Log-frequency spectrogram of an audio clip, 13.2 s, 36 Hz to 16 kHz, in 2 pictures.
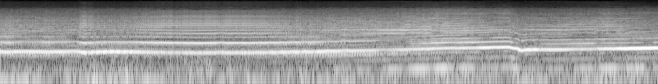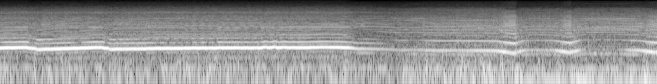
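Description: Yamaha YZF-R6's 599 cc inline-four racing engine at high revs, heard onboard. It pulls hard with quick upshifts about five and seven seconds in and holds flat out. About ten seconds in the throttle closes and the revs fall, with several short dips in pitch near the end as it slows for a corner.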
